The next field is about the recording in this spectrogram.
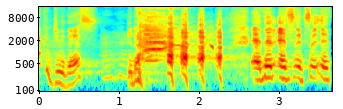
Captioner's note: speaker laughing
